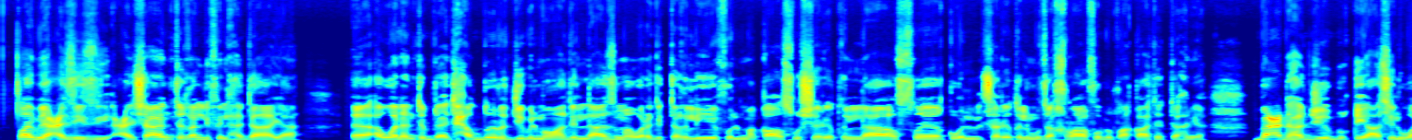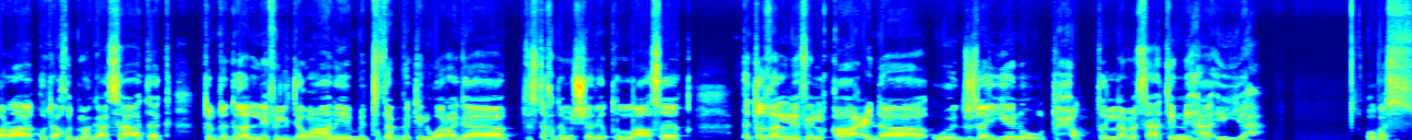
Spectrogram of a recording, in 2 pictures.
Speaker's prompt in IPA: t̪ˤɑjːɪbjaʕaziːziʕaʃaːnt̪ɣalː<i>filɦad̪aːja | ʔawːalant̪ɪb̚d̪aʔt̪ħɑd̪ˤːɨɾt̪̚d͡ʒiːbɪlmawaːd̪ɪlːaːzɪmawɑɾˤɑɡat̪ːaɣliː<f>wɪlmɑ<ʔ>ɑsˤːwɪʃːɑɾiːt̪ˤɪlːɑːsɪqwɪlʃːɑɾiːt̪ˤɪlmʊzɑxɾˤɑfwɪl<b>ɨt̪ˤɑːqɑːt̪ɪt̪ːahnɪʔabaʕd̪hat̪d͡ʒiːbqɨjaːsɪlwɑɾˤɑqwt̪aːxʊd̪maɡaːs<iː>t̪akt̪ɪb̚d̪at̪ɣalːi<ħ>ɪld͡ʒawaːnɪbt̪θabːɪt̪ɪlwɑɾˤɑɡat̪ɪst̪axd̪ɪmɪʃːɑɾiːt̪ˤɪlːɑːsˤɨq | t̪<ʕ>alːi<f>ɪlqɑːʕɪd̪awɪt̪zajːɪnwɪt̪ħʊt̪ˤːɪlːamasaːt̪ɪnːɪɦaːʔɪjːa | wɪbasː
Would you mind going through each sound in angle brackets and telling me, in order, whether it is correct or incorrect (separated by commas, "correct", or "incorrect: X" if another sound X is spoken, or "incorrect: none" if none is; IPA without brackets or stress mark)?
correct, correct, incorrect: q, correct, incorrect: aː, incorrect: f, incorrect: ɣ, correct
